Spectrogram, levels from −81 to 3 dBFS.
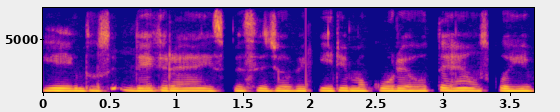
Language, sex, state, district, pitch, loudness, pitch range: Hindi, female, Bihar, Muzaffarpur, 200 Hz, -13 LUFS, 190-205 Hz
